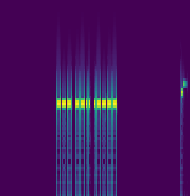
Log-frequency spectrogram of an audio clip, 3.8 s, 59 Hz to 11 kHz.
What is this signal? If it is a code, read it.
Morse code, heard as a keyed tone, about 44 wpm, 700 Hz. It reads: OZ1
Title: Callsign Prefixes for Top 100 DXCC - 45wpm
